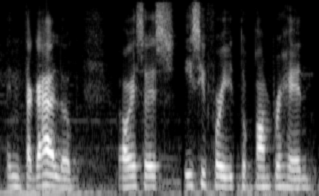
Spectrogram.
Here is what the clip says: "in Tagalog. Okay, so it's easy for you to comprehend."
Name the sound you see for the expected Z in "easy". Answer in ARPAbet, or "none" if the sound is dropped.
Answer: S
